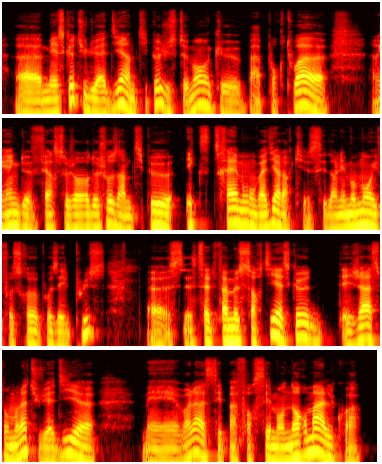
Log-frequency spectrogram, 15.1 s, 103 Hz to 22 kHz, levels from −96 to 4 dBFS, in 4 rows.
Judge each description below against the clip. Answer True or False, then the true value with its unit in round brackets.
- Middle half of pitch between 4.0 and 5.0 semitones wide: True (4.4 semitones)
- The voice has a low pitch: True (115 Hz)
